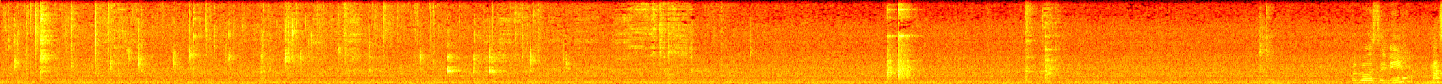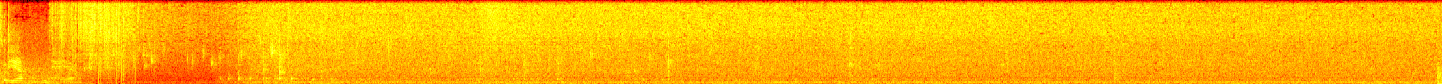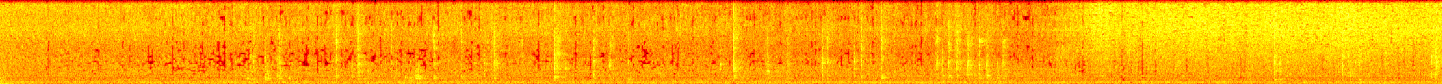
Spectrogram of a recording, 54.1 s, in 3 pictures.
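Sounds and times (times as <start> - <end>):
spice paste sizzling in oil: 0.0 - 9.6, 18.6 - 54.0
knock: 36.0 - 36.2.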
